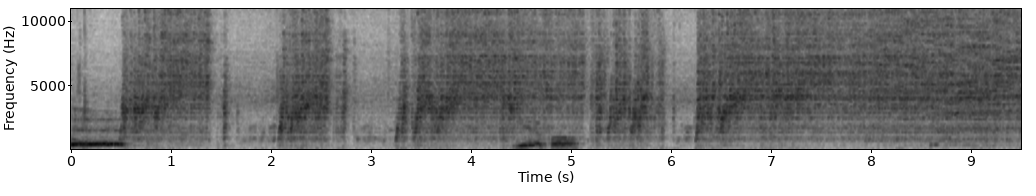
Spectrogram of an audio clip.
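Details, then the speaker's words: Water heater refilled after a breaker replacement: harsh hissing with spits and sputters cutting in and out as air clears from the upstairs faucet after the water is turned back on; no leaks, normal purge. "should be mainly air coming out upstairs should be mainly air coming out can hear it so that's a good [Music] sign"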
